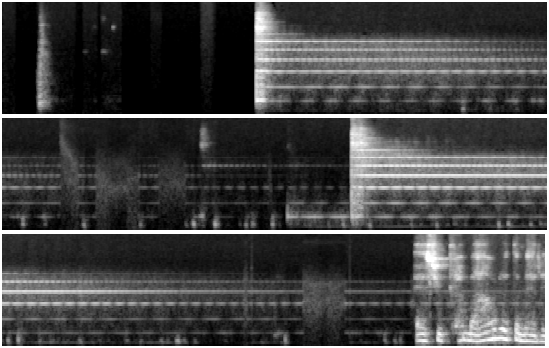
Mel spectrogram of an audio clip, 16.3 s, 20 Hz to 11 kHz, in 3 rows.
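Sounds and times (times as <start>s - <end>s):
meditation bell ringing: 2.6s - 15.1s
speech: 15.0s - 16.3s.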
